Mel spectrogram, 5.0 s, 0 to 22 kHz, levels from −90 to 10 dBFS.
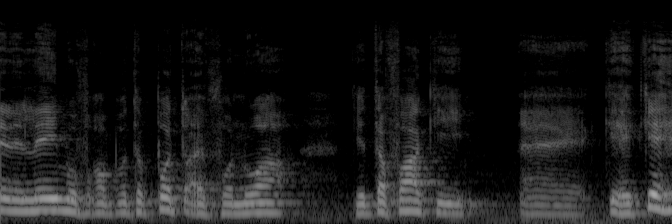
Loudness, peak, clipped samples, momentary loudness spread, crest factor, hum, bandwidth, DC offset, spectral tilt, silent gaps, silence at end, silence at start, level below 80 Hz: -42 LUFS; -22 dBFS; under 0.1%; 15 LU; 20 dB; none; 16 kHz; under 0.1%; -6.5 dB/octave; none; 0 s; 0 s; -72 dBFS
